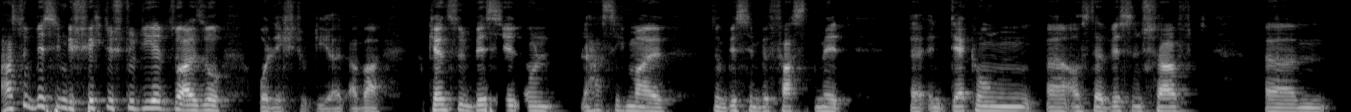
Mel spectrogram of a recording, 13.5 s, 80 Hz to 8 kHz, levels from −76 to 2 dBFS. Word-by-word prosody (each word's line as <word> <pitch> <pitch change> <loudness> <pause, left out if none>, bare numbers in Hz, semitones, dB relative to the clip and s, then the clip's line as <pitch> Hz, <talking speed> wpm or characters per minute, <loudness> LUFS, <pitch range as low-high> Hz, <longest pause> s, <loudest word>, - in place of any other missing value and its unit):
hast 170 +1 +1
du 245 - 0
bisschen 220 -2 +2
Geschichte 195 +3 +1
studiert, 190 -1 +2
so 170 - +5
also, 135 -1 +6 0.3
oder 105 -1 -1
nicht 100 0 -6
studiert, 85 +2 -9
aber 95 +1 -2 0.4
kennst 145 0 +6
du - - +2
'n 125 -4 -2
bisschen 135 -1 +2
und 120 -1 -3 0.2
hast 115 0 -5
dich 125 -3 -7
mal 110 -4 +2 0.4
so 120 - -6
'n 105 - -2
bisschen 125 -3 -2
befasst 115 +2 -1
mit, 105 -2 -1 0.6
äh, 100 - -3
Entdeckungen, 115 0 0
äh, 110 - -4
aus 110 0 -3
der 110 -3 0
Wissenschaft, 115 -1 0 0.5
ähm, 100 -1 -3
115 Hz, 140 wpm, -26 LUFS, 105-135 Hz, 0.6 s, also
